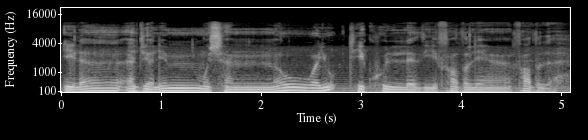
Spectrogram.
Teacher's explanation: عندما تقفي على مسمى فتقفي بالألف، ولكن في الوصل يعمل هنا التنوين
